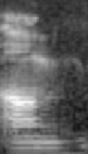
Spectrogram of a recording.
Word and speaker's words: Aang: Chinese, which, you know, the name is kind of, it is more of an ang, where it's a softer sound, not a g sound at the end, like we say it.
